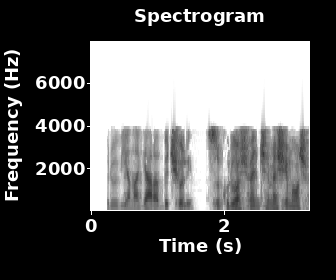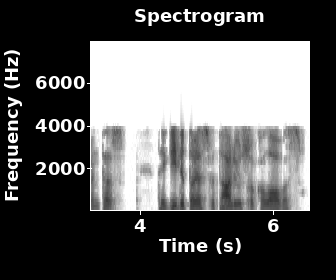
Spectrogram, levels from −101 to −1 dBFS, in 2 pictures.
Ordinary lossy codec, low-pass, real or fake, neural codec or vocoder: AAC, 16 kbps; 7.2 kHz; real; none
